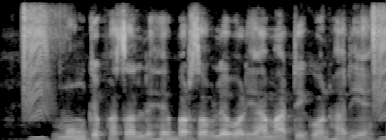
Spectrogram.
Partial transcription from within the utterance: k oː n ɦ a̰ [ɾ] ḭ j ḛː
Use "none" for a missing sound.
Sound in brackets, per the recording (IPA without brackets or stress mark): ɾ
